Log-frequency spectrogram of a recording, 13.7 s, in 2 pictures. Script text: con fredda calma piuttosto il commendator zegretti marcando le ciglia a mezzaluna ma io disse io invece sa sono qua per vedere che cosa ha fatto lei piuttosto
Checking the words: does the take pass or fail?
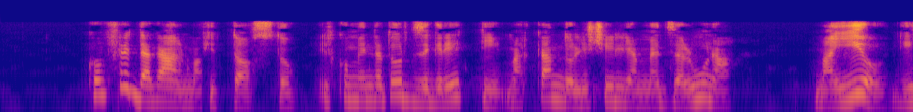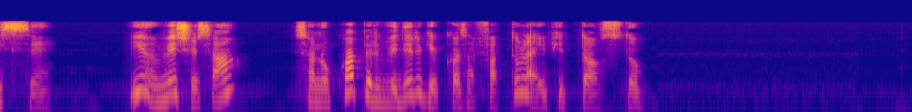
pass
